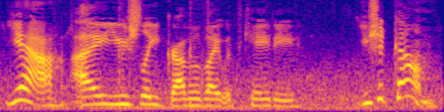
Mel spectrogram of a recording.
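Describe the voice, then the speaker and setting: A woman's voice: medium pitch, big pitch swings, normal speed, close to an everyday voice. Actress as young woman amid noisy ambience. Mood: friendly, casual. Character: casual young woman torn over a friend's crush. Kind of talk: video game dialogue.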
